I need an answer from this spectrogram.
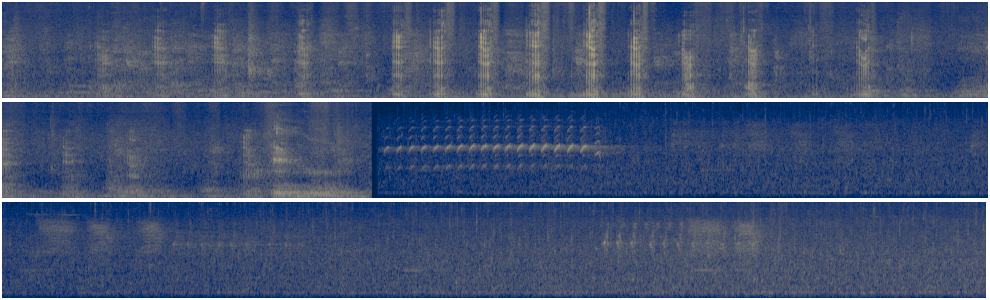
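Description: Wild boar, adults and piglets, calling in a long run of short sharp squeals and grunts, many in a row and loud. About halfway through they cut off abruptly and a rapid pulsing buzz follows for about two seconds, then only a faint steady hiss.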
